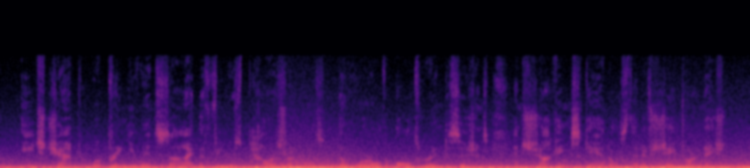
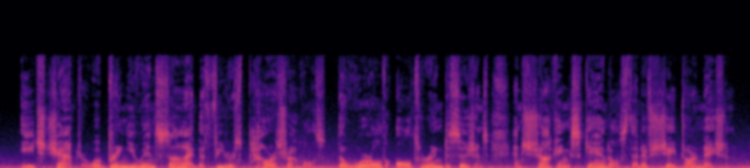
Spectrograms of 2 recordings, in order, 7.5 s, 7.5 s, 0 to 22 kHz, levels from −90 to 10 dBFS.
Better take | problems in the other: second | wind noise on the microphone; heavy; as loud as the speech; occasional gusts in the second

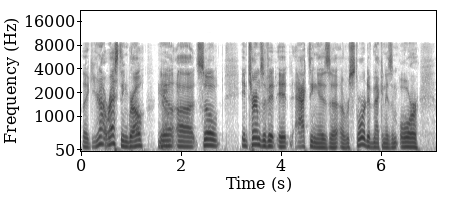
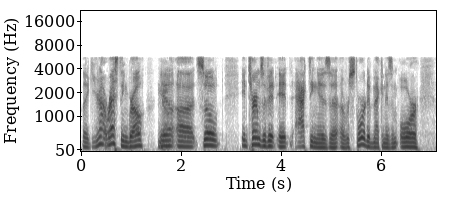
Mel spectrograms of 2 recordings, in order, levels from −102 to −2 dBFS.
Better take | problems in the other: first | garbled, watery; badly; nothing above 5.5 kHz; slightly in the first

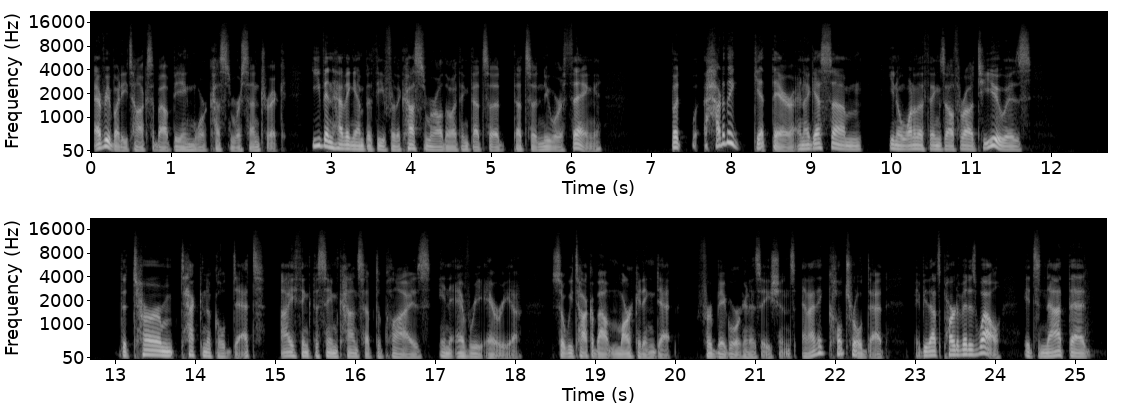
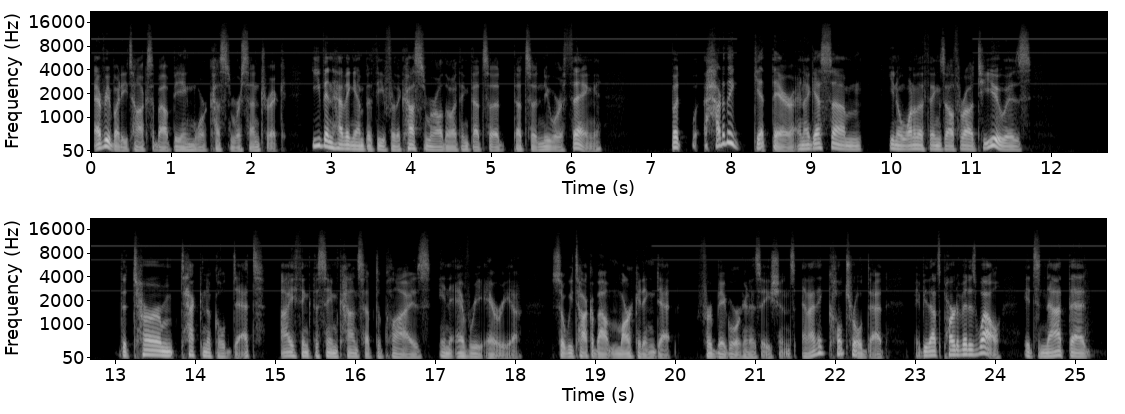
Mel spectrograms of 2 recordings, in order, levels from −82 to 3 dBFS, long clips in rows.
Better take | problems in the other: first | high-pitched whine; faint; until 8 s, from 11 to 16 s and from 20 s on; 10 kHz, 25 dB below the speech

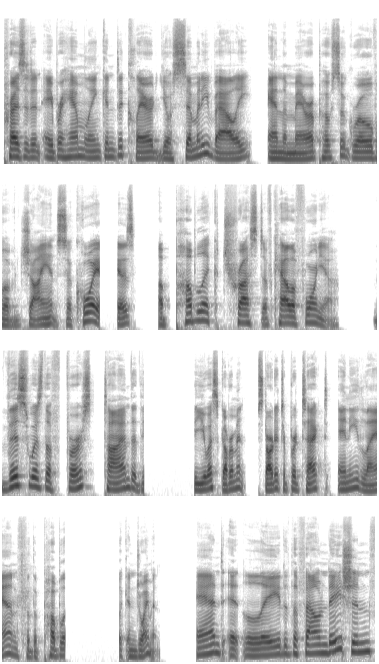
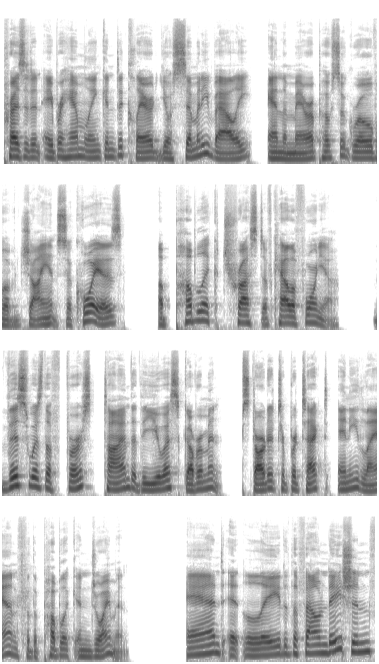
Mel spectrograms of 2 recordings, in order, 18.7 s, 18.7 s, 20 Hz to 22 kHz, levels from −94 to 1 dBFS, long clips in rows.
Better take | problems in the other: second | audio freezing; at 6 s, at 11 s for 0.5 s and at 15 s for 0.5 s

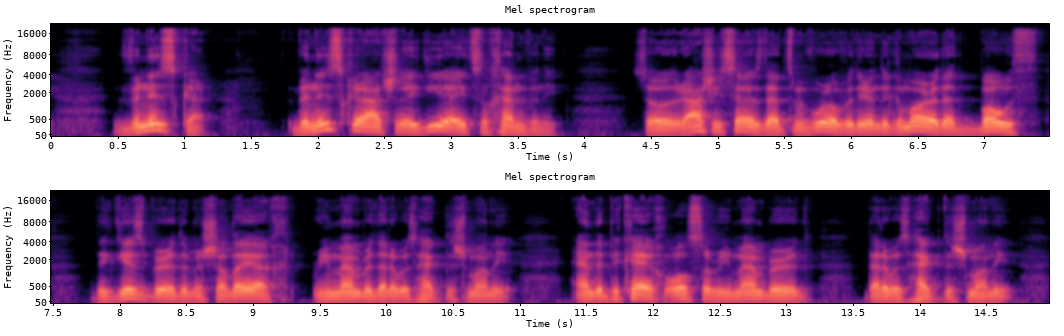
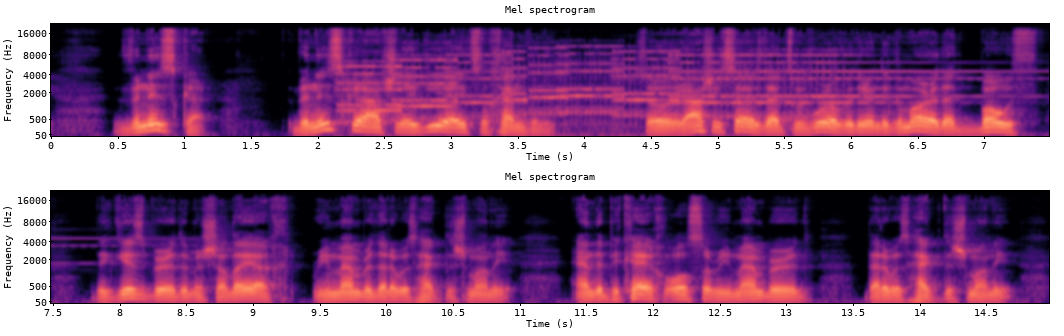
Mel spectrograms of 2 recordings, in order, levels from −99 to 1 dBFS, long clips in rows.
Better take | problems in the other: first | phone ringing; noticeable; from 2 to 7 s; peak 6 dB below the speech

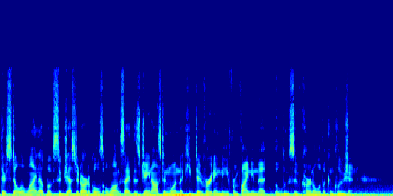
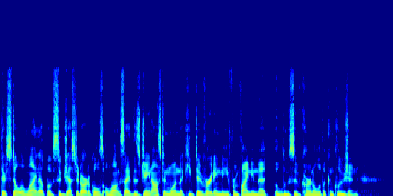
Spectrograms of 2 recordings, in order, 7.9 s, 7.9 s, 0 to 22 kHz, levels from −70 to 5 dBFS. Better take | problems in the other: second | low rumble; noticeable; throughout; 15 dB below the speech

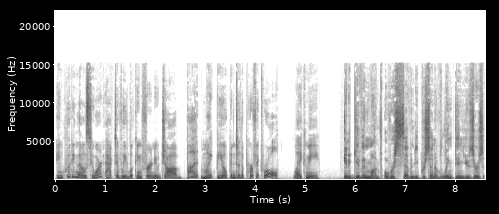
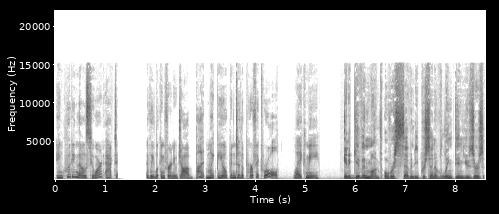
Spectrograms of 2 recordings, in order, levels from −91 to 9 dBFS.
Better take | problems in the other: first | audio freezing; at 1 s for 0.5 s

